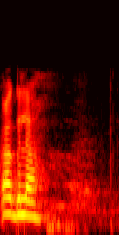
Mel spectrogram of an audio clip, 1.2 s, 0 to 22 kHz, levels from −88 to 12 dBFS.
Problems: background sounds at intervals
